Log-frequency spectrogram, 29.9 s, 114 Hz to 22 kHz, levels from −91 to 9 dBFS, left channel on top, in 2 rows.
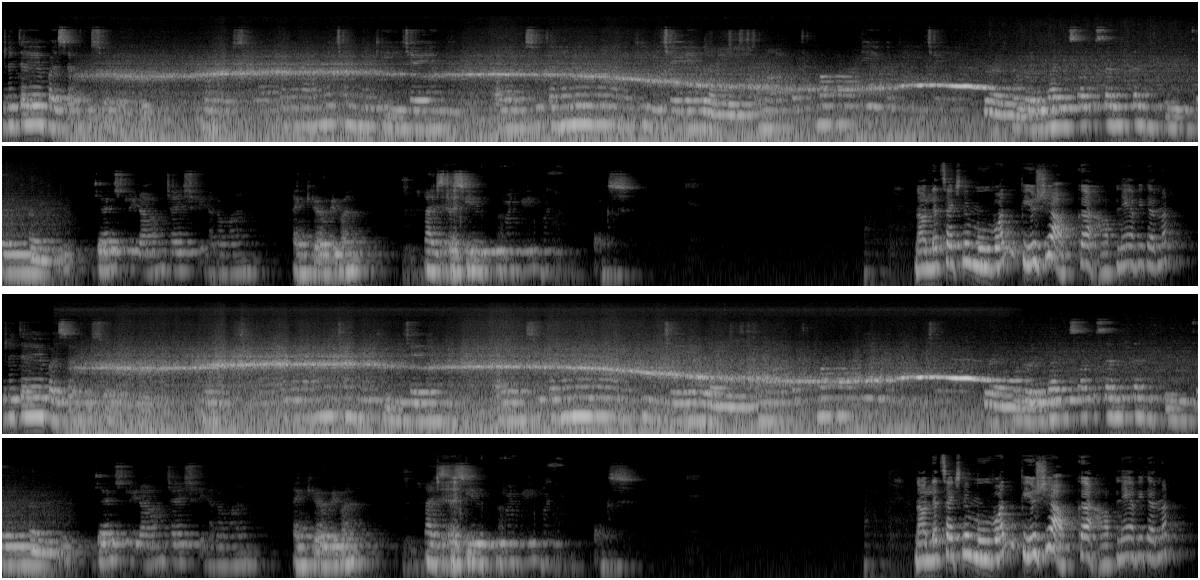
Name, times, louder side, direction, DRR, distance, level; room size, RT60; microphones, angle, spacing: voice 1, 0.0-1.8 2.5-5.5 6.1-8.8 9.4-12.0 12.6-15.4 16.1-18.0 18.6-19.3 20.2-21.6 22.4-22.8, right 1 dB, 85° left, -3 dB, 6.3 m, -34 dB
sound 1, 0.6-12.8, right 4 dB, 40° right, 1.5 m, -31 dB
voice 2, 8.7-9.5 12.2-12.9 14.7-15.0 15.3-15.8, right 1 dB, 55° left, 1 dB, 3.3 m, -34 dB
voice 3, 20.2-21.0 21.7-21.9 26.3-29.5, right 1 dB, 20° right, 8 dB, 1.0 m, -33 dB
21.0 x 9.2 x 3.3 m, 0.76 s
head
